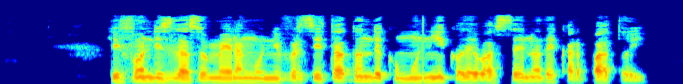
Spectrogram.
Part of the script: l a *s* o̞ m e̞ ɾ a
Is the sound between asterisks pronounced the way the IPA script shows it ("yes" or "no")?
yes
